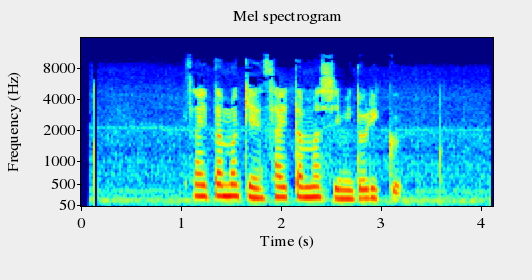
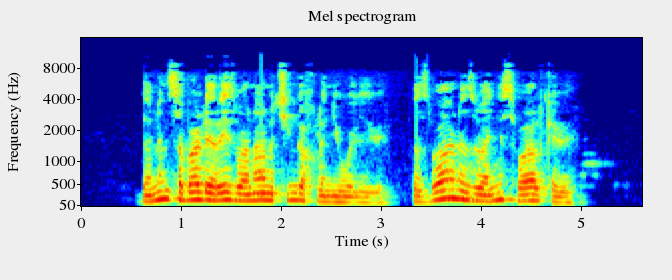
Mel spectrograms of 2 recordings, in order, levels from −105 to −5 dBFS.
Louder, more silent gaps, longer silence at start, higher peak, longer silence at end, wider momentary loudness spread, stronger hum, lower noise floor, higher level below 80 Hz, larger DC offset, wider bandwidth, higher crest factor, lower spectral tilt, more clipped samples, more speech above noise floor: about the same, -23 LUFS vs -22 LUFS; neither; first, 1.1 s vs 0.6 s; second, -8 dBFS vs -4 dBFS; first, 0.95 s vs 0.7 s; second, 8 LU vs 14 LU; neither; second, -54 dBFS vs -87 dBFS; second, -72 dBFS vs -60 dBFS; neither; about the same, 10 kHz vs 9.2 kHz; about the same, 16 dB vs 18 dB; about the same, -5.5 dB/octave vs -6.5 dB/octave; neither; second, 32 dB vs 65 dB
